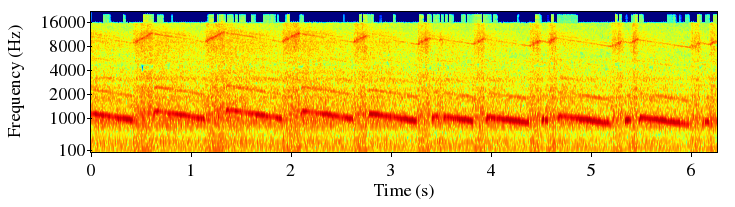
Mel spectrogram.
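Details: SK200-3 AR42 turbo: high whistle near 1 kHz rising with each rev then sagging, about every second; singing, hissing turbo, cause unknown.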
